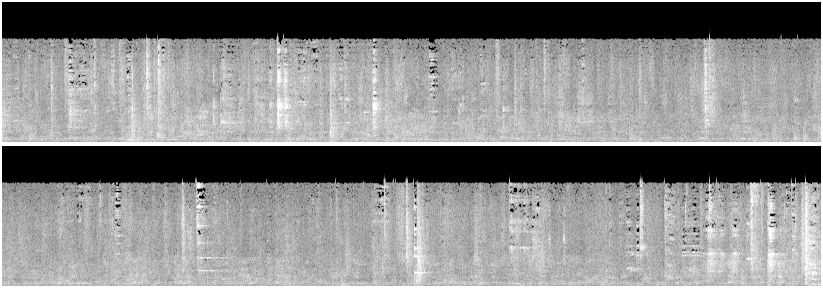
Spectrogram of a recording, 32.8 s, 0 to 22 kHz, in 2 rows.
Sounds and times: Crowd talking 0:00.0 - 0:32.7

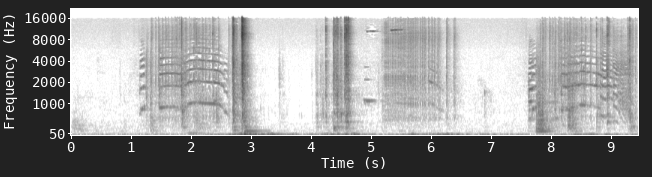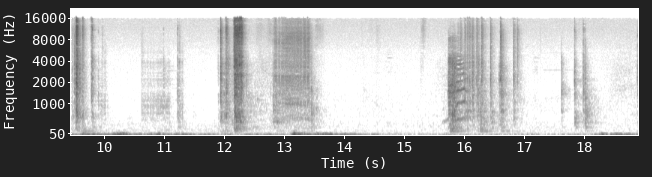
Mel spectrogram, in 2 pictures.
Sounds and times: creaky door opening and closing several times 0:01.1 - 0:03.2
creaky door opening and closing several times 0:04.1 - 0:06.4
creaky door opening and closing several times 0:07.6 - 0:10.0
creaky door opening and closing several times 0:12.0 - 0:13.6
creaky door opening and closing several times 0:15.7 - 0:16.9

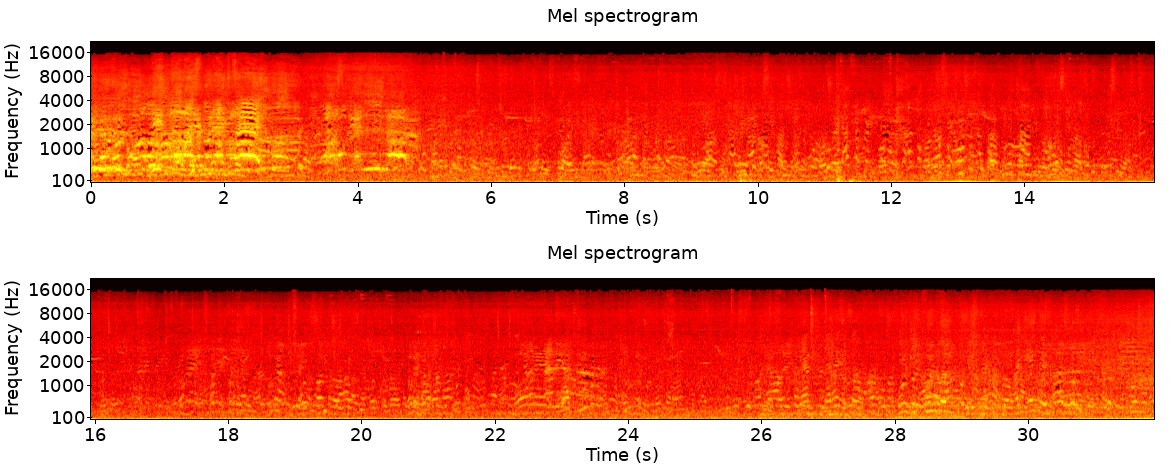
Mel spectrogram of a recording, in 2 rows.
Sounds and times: protest 0:00.0 - 0:05.1
police 0:00.0 - 0:06.8
screaming 0:03.5 - 0:05.0

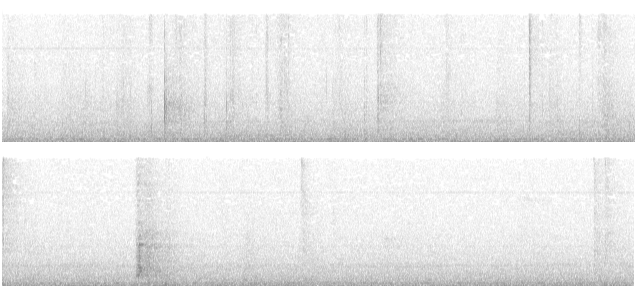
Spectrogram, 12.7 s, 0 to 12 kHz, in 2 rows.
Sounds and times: worker comes in, removes some paper and walks off 0:00.0 - 0:06.6
workers on the main printing floor 0:00.0 - 0:12.6
worker comes in, removes some paper and walks off 0:12.2 - 0:12.6

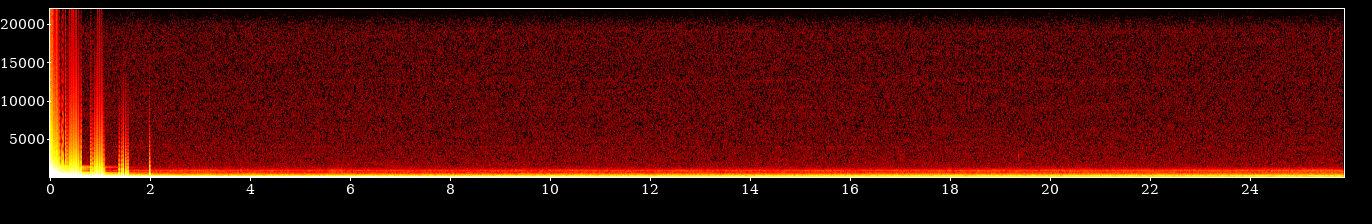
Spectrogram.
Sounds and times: Metal Fence Gong Hit 0:00.0 - 0:18.4

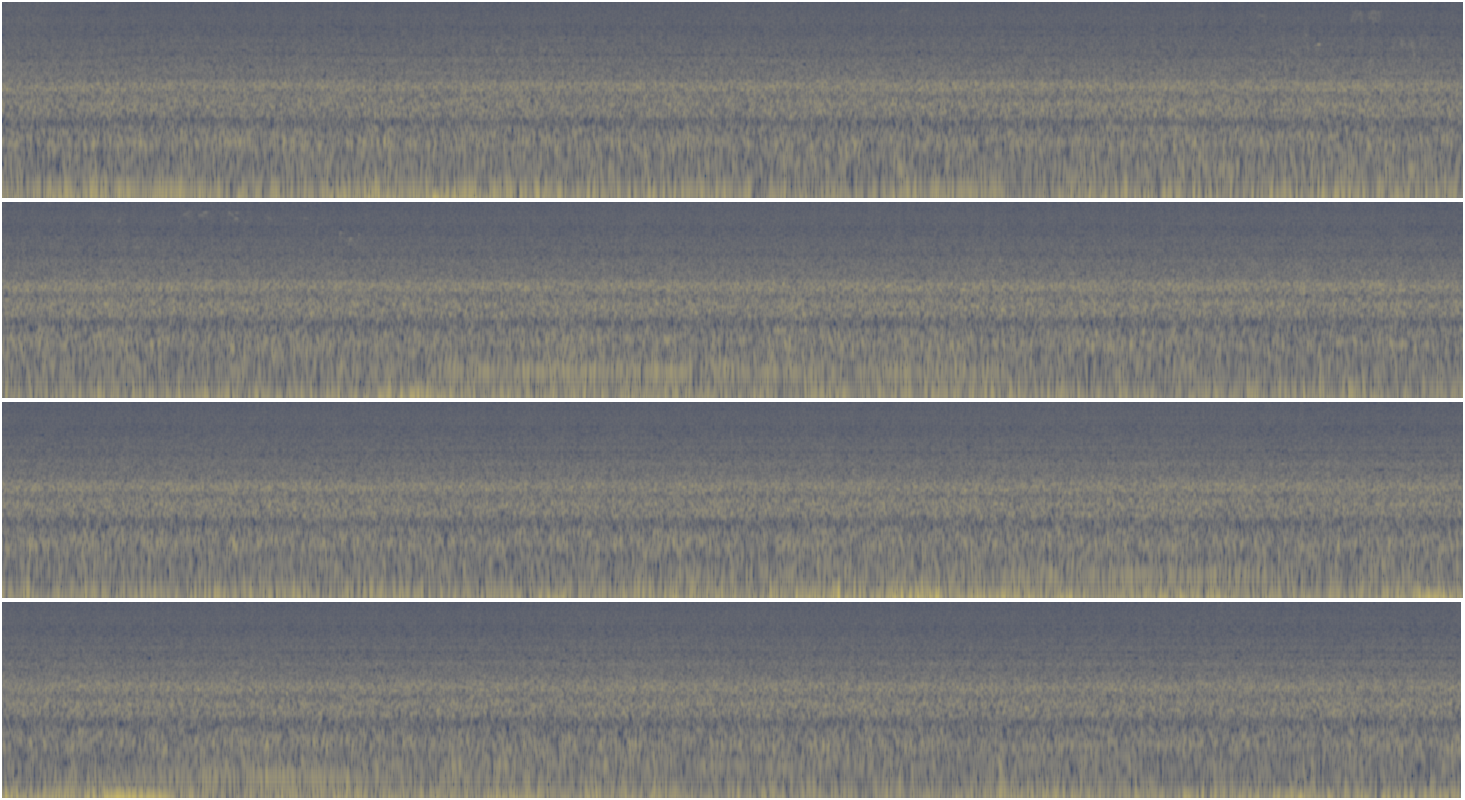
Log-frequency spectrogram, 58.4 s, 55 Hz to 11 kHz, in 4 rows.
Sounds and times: River water flowing over a weir 0:00.0 - 0:58.4

